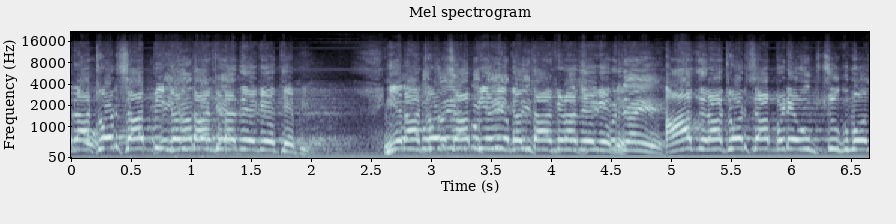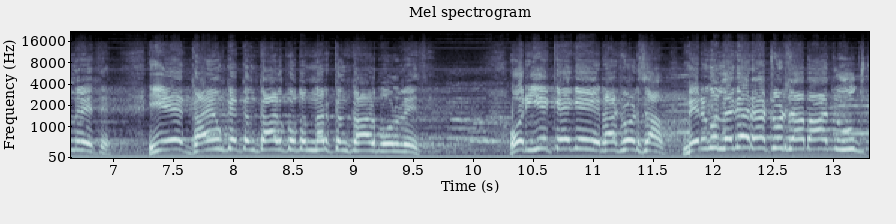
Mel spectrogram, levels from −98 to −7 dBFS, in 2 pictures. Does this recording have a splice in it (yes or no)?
no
